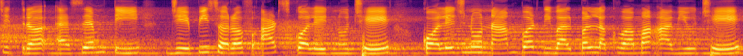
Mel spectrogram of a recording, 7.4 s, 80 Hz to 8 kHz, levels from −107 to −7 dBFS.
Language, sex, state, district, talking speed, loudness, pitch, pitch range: Gujarati, female, Gujarat, Valsad, 135 wpm, -14 LUFS, 245 Hz, 240-265 Hz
